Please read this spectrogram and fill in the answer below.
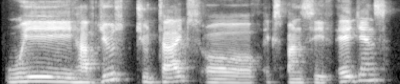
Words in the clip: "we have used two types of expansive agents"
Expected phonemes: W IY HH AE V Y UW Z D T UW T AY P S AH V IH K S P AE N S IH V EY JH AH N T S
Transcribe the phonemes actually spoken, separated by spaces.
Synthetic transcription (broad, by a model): W IY HH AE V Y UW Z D T UW T AY P S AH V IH K S P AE N S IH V EY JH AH N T S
